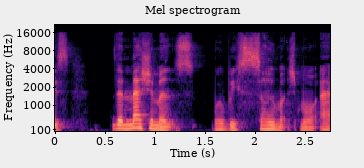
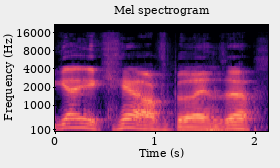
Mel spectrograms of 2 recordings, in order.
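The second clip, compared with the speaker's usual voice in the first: put-on slurred, enthusiastic, tipsy drunk cheering. Chatting with others about Bella, the speaker mimics her, imitating Bella's drunk slurring. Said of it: "she's slurring her words like".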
